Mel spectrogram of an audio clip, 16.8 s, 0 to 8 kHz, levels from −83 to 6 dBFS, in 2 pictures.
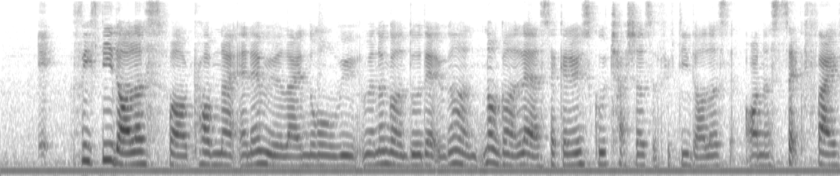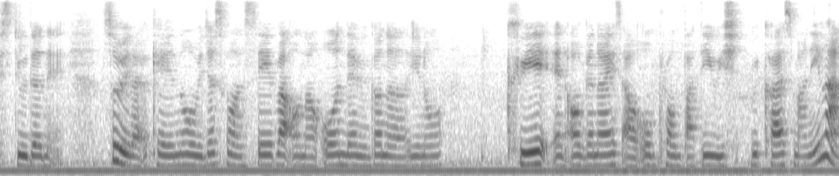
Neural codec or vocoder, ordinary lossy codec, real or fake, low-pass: none; none; real; none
